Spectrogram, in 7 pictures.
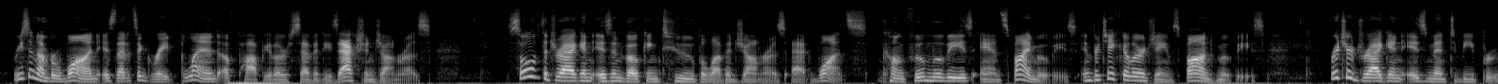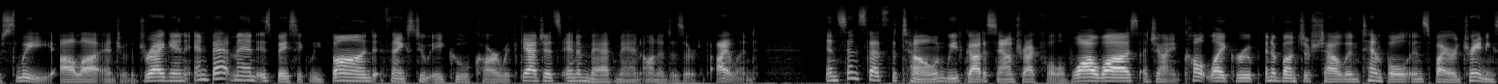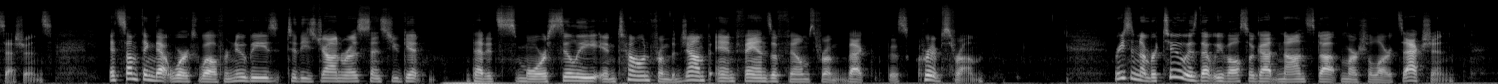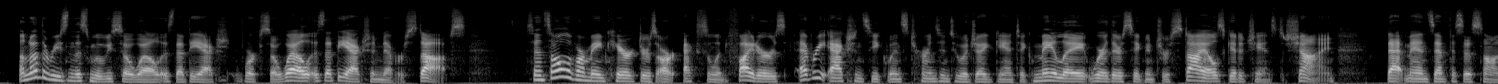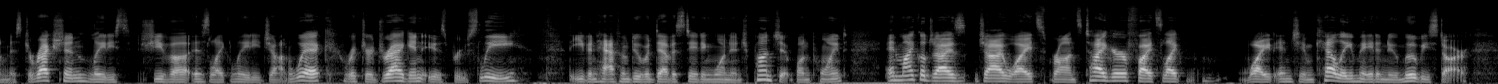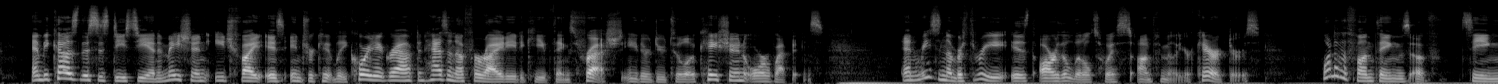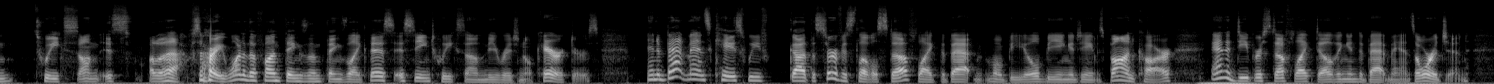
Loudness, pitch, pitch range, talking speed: -24 LUFS, 145 Hz, 125-170 Hz, 185 wpm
